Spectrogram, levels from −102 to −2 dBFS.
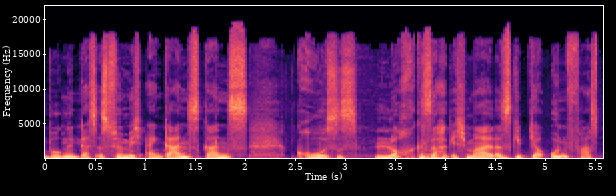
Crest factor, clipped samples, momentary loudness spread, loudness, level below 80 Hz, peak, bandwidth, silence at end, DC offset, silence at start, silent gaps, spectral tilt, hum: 12 dB; under 0.1%; 6 LU; -17 LUFS; -56 dBFS; -4 dBFS; 19.5 kHz; 0.05 s; under 0.1%; 0 s; none; -5 dB/octave; none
